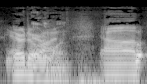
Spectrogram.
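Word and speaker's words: Erdoğan: You know, what role would Turkey play, especially under, I don't know if I say this right, Erdogan? – Erdogan.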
